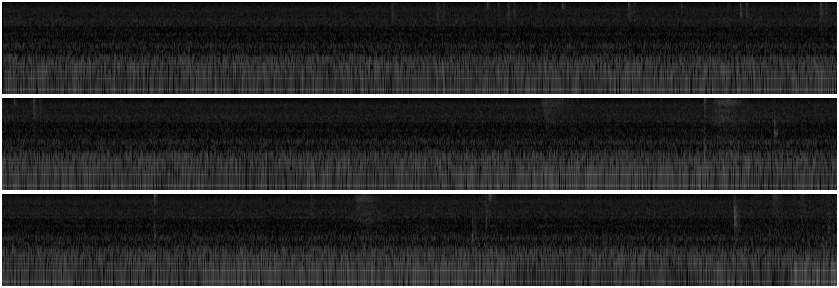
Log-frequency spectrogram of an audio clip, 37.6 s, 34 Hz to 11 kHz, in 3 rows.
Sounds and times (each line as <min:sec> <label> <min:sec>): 0:03.3 computer 0:15.3
0:05.8 somebody quietly typing 0:08.6
0:09.2 somebody quietly typing 0:10.3
0:10.9 somebody quietly typing 0:11.4
0:12.1 somebody quietly typing 0:13.3
0:25.5 computer 0:29.9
